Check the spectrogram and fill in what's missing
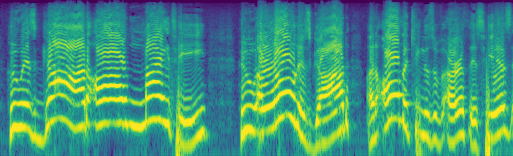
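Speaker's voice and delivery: loud, high, slow preaching build; full-force preaching. Acted. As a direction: thunder out God's greatness from the pulpit. Preaching about God's greatness.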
